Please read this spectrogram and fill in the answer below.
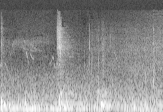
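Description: Near silence: low room tone with a few faint ticks.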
